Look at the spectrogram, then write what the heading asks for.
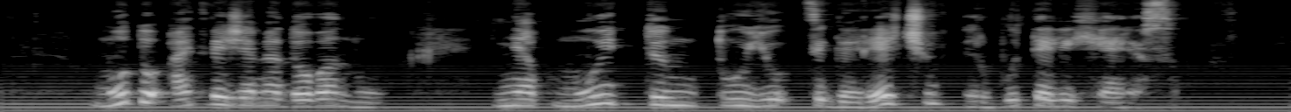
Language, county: Lithuanian, Klaipėda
